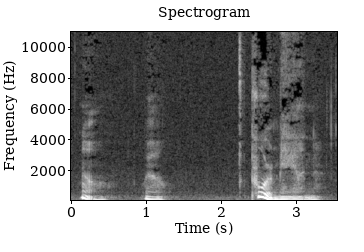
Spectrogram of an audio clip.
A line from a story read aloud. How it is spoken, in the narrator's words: murmured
